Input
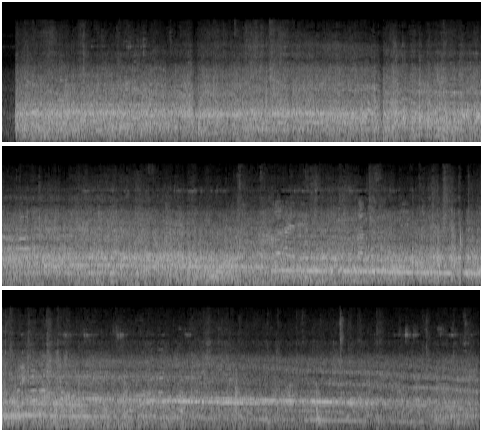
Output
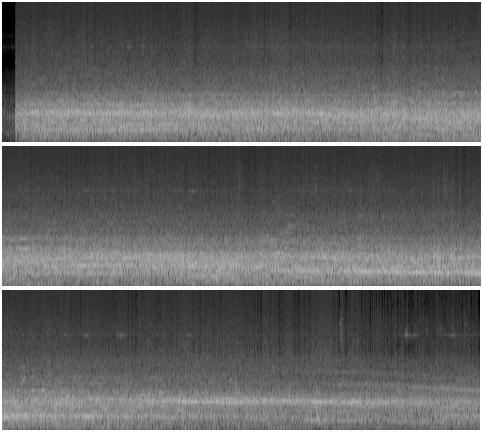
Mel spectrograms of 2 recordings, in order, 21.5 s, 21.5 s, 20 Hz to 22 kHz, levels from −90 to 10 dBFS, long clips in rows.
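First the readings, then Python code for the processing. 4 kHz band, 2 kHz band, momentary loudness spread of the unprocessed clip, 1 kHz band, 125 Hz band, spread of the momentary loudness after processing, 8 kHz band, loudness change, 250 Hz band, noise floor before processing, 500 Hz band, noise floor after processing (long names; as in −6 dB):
−1.5 dB, −1.5 dB, 4 LU, +2.5 dB, +2.5 dB, 4 LU, +5.5 dB, +2.0 dB, +2.5 dB, −33 dBFS, +2.5 dB, −28 dBFS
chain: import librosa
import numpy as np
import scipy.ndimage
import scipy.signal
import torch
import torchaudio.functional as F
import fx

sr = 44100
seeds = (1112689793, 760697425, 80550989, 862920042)

p1 = fx.band_shelf(x, sr, hz=3100.0, db=-9.0, octaves=1.7)
p2 = fx.echo_diffused(p1, sr, ms=624, feedback_pct=79, wet_db=-10.0)
p3 = (np.mod(10.0 ** (26.0 / 20.0) * p2 + 1.0, 2.0) - 1.0) / 10.0 ** (26.0 / 20.0)
p4 = p2 + (p3 * 10.0 ** (-10.5 / 20.0))
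y = fx.rev_spring(p4, sr, rt60_s=3.8, pass_ms=(46,), chirp_ms=25, drr_db=4.0)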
